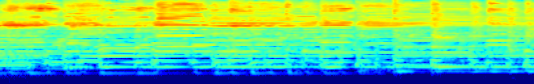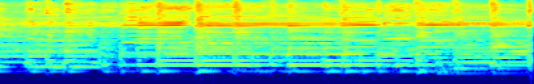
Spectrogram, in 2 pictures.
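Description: Harmonica solo over strummed acoustic guitar, the harmonica played from a neck rack by the guitarist, in a folk-rock song.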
